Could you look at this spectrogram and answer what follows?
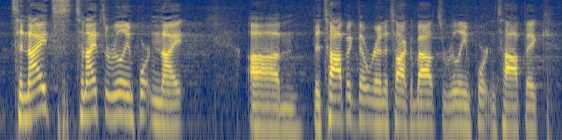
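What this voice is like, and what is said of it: Congested voice with a cold. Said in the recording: “I have a little bit of a cold... I'm congested and kind of coughing a little bit”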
